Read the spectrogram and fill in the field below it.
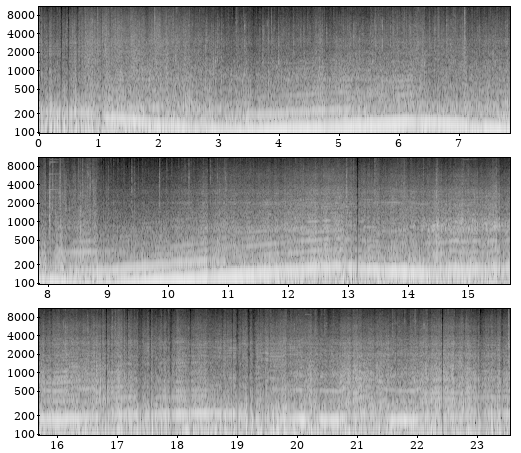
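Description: A car engine revs up and down loudly as the car accelerates and brakes.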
